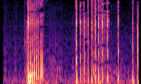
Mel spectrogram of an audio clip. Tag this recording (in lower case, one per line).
fart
